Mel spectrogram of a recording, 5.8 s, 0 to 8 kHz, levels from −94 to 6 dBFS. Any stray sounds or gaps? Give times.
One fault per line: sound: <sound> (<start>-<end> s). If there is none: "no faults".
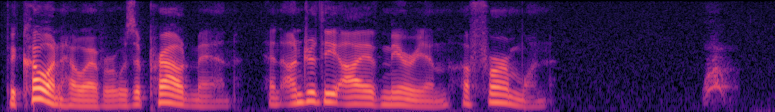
sound: bark (5.3-5.6 s)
